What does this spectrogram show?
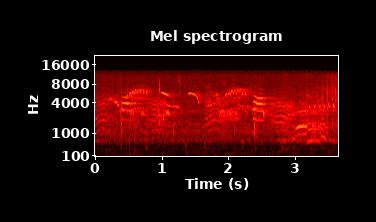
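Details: White-fronted bee-eaters (Merops bullockoides) in Kenya chatter in overlapping, liquid chirps and short rising and falling notes, several birds calling at once over faint background noise.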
